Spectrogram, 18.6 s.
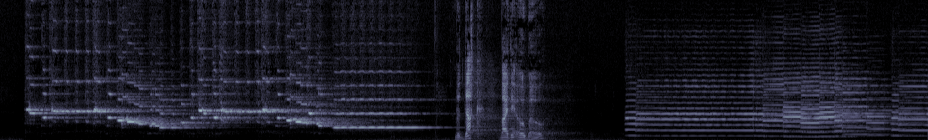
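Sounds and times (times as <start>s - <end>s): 
solo flute melody: 0.5s - 9.0s, 12.5s - 18.5s
speech: 9.1s - 11.0s.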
